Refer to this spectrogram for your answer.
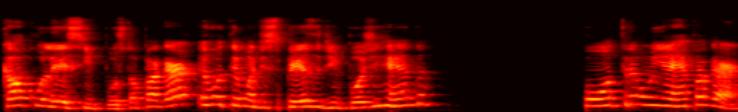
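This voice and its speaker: Pitched extremely high, a man speaks fairly quickly in a raised, projected voice. His pitch swings very widely. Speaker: accounting teacher. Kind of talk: lecture. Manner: fast; hesitant fillers.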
